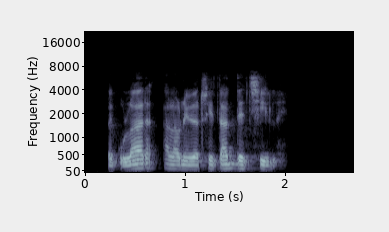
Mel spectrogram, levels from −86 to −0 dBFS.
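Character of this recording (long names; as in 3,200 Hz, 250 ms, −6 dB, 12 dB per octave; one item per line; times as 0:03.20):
background noise floor −93 dBFS
spectral slope −3.0 dB per octave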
